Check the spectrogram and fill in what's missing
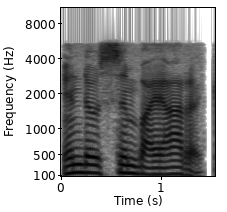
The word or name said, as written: endosymbiotic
